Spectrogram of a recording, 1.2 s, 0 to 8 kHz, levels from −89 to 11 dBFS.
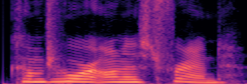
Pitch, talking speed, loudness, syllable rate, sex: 240 Hz, 245 wpm, -16 LUFS, 5.6 syllables/s, female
